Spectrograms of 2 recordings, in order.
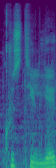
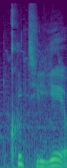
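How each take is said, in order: First: It uses the old French pronunciation. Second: It uses the modern French pronunciation. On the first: "with the new or old French pronunciation" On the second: "with the new or old French pronunciation"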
